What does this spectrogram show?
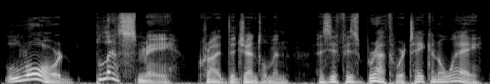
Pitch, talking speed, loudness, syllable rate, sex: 115 Hz, 160 wpm, -17 LUFS, 4.1 syllables/s, male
